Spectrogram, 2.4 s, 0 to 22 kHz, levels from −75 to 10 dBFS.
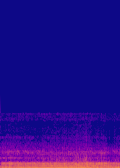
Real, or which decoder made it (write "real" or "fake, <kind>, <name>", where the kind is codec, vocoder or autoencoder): fake, vocoder, Vocos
